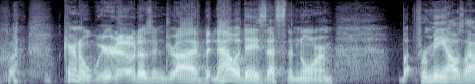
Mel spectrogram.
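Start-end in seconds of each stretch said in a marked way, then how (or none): 0.1-2.0 mock incredulous. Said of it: "I'm like".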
